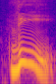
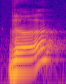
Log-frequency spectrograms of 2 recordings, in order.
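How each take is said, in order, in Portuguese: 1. A vogal soa como ee. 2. A vogal não soa como ee.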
